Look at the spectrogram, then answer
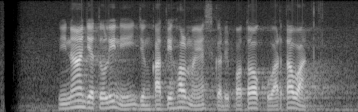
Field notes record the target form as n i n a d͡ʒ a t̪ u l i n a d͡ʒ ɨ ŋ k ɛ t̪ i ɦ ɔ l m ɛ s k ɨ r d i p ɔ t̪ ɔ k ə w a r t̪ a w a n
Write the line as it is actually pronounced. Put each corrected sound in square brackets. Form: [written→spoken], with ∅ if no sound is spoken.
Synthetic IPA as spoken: n i n a d͡ʒ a t̪ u l i n [a→i] d͡ʒ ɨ ŋ k [ɛ→a] t̪ i ɦ ɔ l m ɛ s k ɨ r d i p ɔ t̪ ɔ k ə w a r t̪ a w a n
